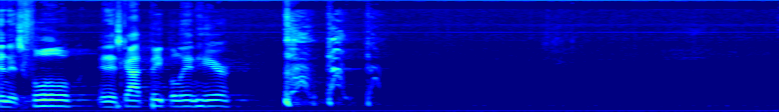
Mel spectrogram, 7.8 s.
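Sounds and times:
speech: 0.0 - 3.2
person coughing: 2.8 - 3.9.

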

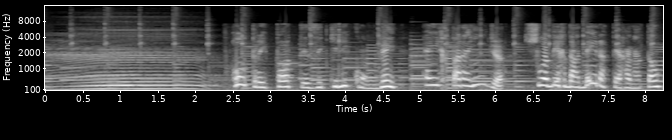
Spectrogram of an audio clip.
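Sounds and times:
cow mooing: 0.0 - 2.4
speech: 2.5 - 8.2.

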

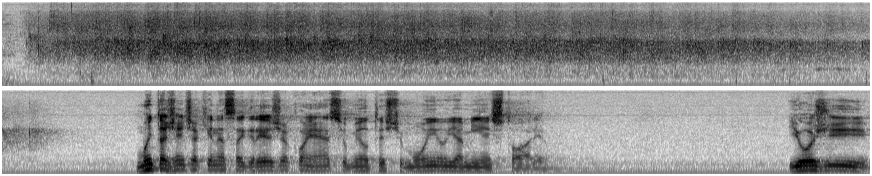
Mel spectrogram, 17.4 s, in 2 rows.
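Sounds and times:
audience applause: 0.0 - 9.2
speech: 10.1 - 14.3, 16.6 - 17.3.

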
